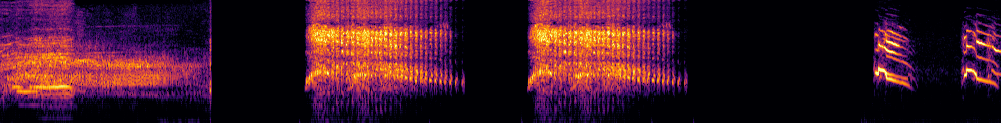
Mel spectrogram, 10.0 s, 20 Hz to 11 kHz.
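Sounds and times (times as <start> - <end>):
dinosaur roar: 0.0 - 2.1.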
